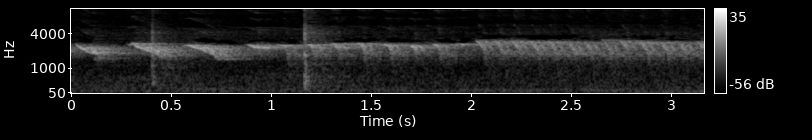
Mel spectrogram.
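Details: Yellow domestic canary in full song, delivering fast, continuous trills of high chirping notes that step slightly upward midway, with two sharp clicks early on.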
